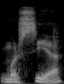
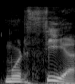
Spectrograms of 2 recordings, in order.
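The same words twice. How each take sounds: First: The middle consonant is a plain s sound. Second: The middle consonant is a lisped th sound.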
